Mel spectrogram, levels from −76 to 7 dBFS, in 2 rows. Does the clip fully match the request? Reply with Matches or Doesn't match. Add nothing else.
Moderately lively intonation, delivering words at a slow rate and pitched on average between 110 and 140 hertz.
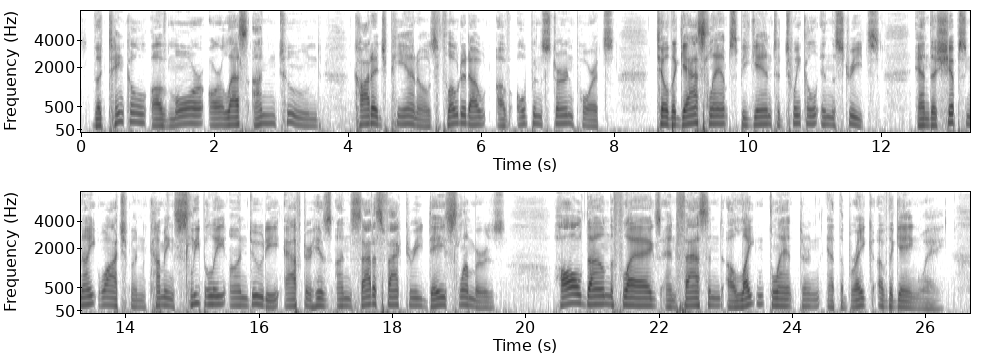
Matches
